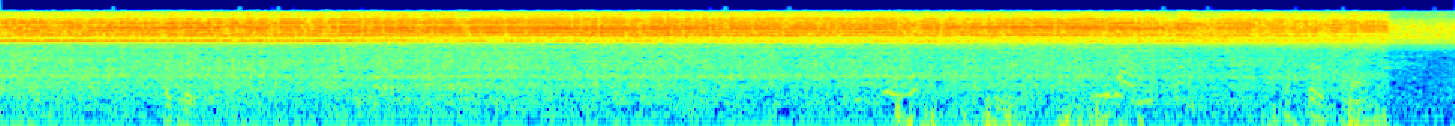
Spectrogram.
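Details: In midsummer, cicadas fill the air with a dense, shrill, continuous buzz that holds level without pause; faint low thumps and murmurs sit beneath it toward the end before the drone drops slightly at the close.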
